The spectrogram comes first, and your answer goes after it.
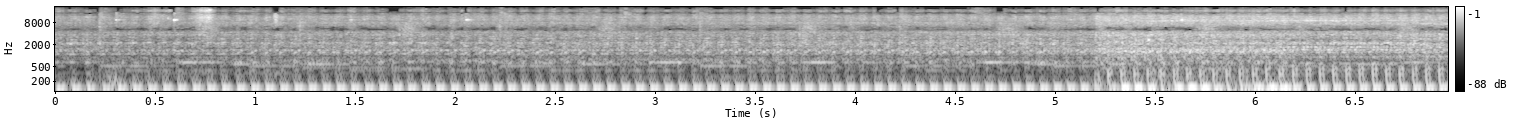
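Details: Kawasaki Ninja 400R (400cc, 2013-registered, 7 years old) started after three months unused since December, despite an expected dead battery: even, steady idle thump at about three and a half pulses a second, no misses or knocks; healthy.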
